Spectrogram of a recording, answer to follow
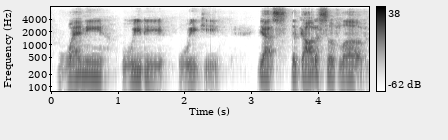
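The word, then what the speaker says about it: veni, vidi, vici: sound right here that in classical Latin is browse like a W Wow so the julius ceaser quotation which is commonly in english said veni vidi vici or veni vidi vici would have been said by Caesar when e we D vici yes the goddess of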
